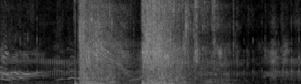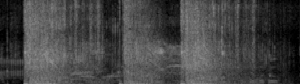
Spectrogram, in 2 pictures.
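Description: Loud shotgun blasts go off and echo.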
